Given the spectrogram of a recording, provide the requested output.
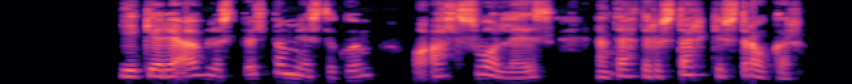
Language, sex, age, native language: Icelandic, female, 40-49, Icelandic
